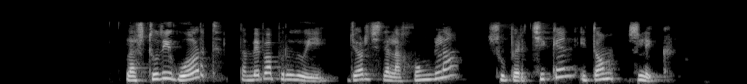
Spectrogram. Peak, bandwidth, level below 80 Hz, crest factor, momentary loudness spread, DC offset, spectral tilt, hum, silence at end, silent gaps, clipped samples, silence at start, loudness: -2 dBFS; 7.8 kHz; -62 dBFS; 18 dB; 11 LU; under 0.1%; -4.5 dB/octave; none; 0.75 s; 2.29-2.39 s, 3.39-3.45 s, 4.68-4.87 s; under 0.1%; 1.25 s; -19 LUFS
